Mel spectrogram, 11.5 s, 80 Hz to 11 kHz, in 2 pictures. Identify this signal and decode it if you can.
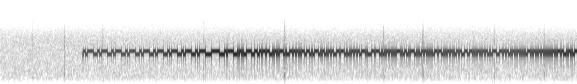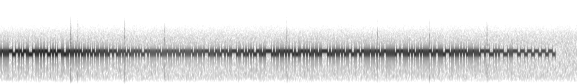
NAVTEX (SITOR-B), 100 baud, 170 Hz shift, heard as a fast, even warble, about 1360 Hz centre, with fading and static crashes. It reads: OCK28 JWRDN 9B3RF AJ8DH I4NHW W5W5X 46DV3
